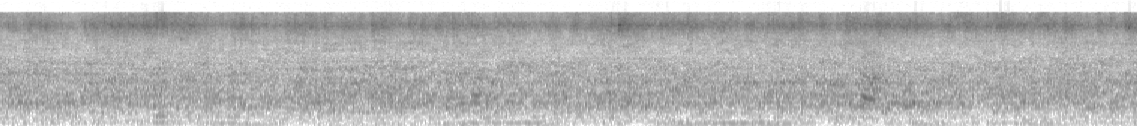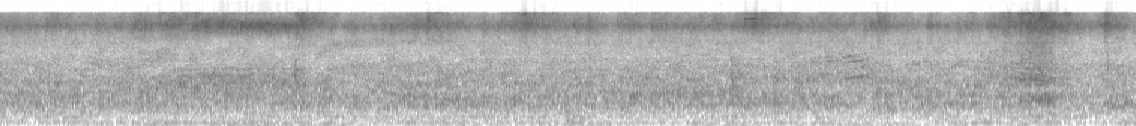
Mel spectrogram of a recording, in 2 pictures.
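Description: Steady rush of river water running over a line of rocks and small rapids, with a high insect buzz above it.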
